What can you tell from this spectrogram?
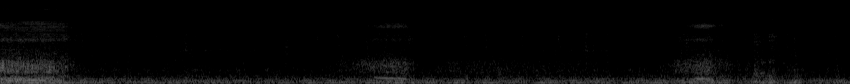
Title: Snoring 2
